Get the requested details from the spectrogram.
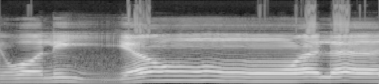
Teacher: ادغام مع الغنہ ہوگا، گنہ کے ساتھ پڑھا جائے گا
